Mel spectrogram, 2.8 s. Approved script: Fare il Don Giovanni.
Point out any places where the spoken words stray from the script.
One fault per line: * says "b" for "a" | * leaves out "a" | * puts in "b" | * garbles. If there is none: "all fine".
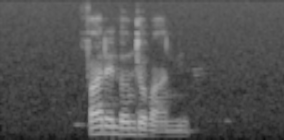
all fine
